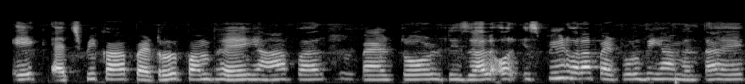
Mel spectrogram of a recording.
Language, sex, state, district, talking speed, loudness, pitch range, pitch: Hindi, female, Rajasthan, Jaipur, 145 wpm, -17 LUFS, 220-245 Hz, 235 Hz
